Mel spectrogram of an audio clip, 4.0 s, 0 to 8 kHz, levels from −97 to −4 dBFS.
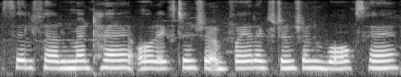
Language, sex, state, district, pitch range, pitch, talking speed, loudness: Hindi, female, Delhi, New Delhi, 235-250 Hz, 245 Hz, 135 wpm, -12 LUFS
